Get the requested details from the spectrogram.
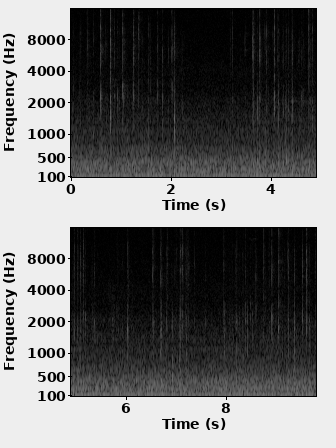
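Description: Fingertips tap steadily on the black plastic keys of an aluminum MacBook Pro laptop keyboard, producing a run of quick, bright clicks. A constant low hum sits underneath the typing throughout.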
